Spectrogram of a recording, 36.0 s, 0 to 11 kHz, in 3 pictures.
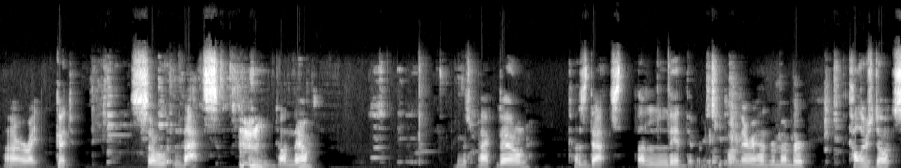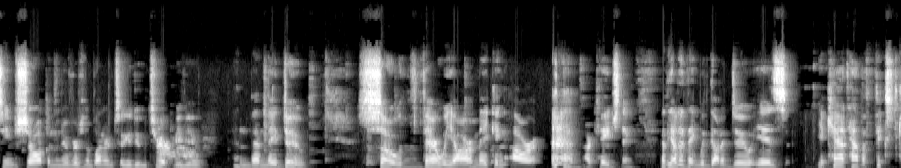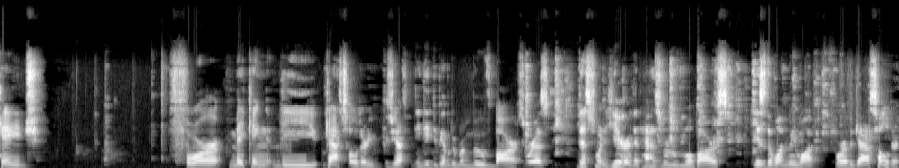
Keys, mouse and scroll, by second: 5.0 g, 9.6-10.2 scroll down 3, 12.0 z, 14.6-15.5 scroll up 6, 15.8-16.5 scroll down 9, 16.8 middle click, 21.1 scroll up 4, 22.7 click, 25.0 g, 27.3 scroll down 4, 28.0 scroll up 3, 31.5 click, 32.9 click, 35.2 click.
